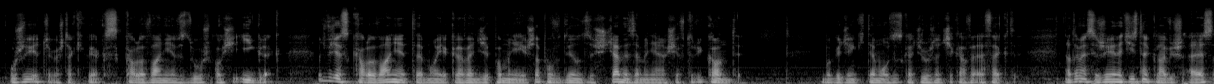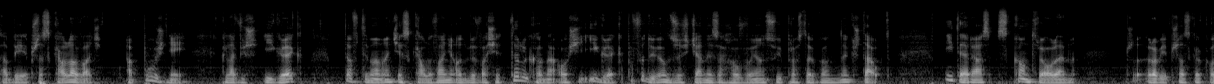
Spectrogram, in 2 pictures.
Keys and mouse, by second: 3.5 s, 13.2 s.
